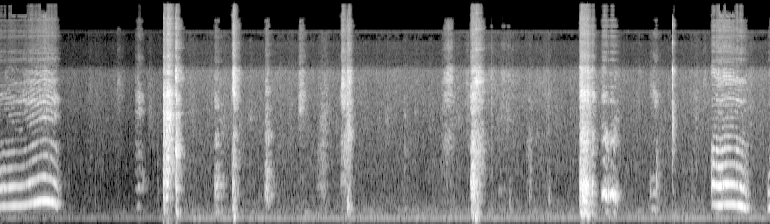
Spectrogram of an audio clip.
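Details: A dog (Arlo) gives about six short, sharp coughs after playing, with a brief whine at the start and end.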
